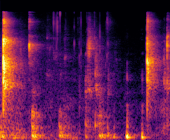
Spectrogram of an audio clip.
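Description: A beer bottle is cracked open, a sharp click of the cap followed by short bursts of fizzing hiss, with a few more small clinks and rattles in between.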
